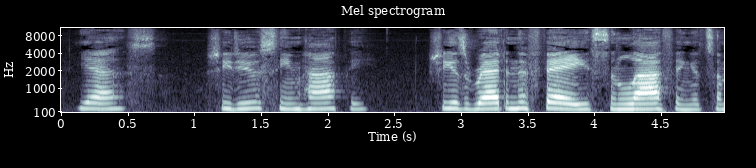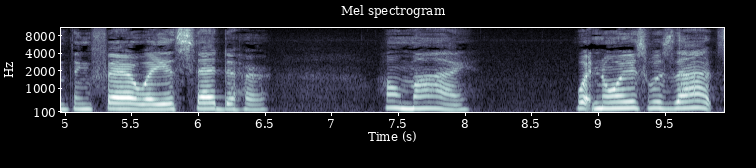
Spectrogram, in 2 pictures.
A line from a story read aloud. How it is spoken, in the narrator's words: said Clem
